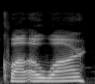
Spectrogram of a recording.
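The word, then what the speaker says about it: Quaoar: Quayor, pronounced qualar, is a substantial dwarf planet about half the size of Pluto, discovered in 2002.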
